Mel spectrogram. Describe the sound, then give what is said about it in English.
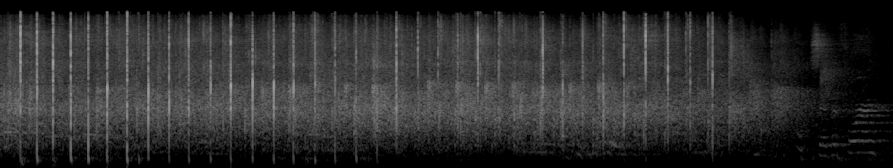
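An audience at the First Unitarian Universalist Society of San Francisco applauds new members with steady clapping and crisp, evenly spaced beats, tapering off near the end as a few soft tones come in. “let us all please put our hands together to welcome the newest members of the First Unitarian Universalist Society of San Francisco.”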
